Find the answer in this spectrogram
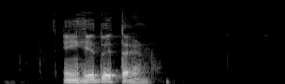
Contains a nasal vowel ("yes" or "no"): yes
